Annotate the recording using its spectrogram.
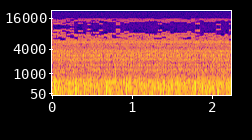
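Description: Almost silent: a faint, steady hiss of room tone.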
